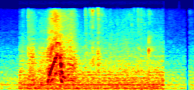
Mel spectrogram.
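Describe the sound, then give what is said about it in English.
A zipper on a tablet case is yanked quickly back and forth to imitate a record scratch, producing a raspy, sweeping, loud scratch lasting about two seconds before stopping abruptly. “That was a record scratch by way of a zipper on a tablet case and first ever mid-introduction interruption.”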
